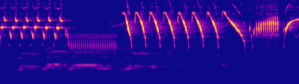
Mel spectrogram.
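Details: Waterslager canary singing: a quick series of high chirps, then a brief flat buzzy tone, then a run of steeply falling whistled sweeps that ends in a rising note.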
